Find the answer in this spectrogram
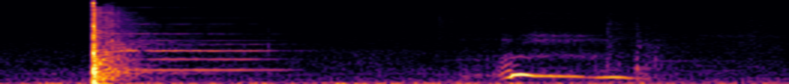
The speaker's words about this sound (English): All right, can you hit another buzzer for me?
